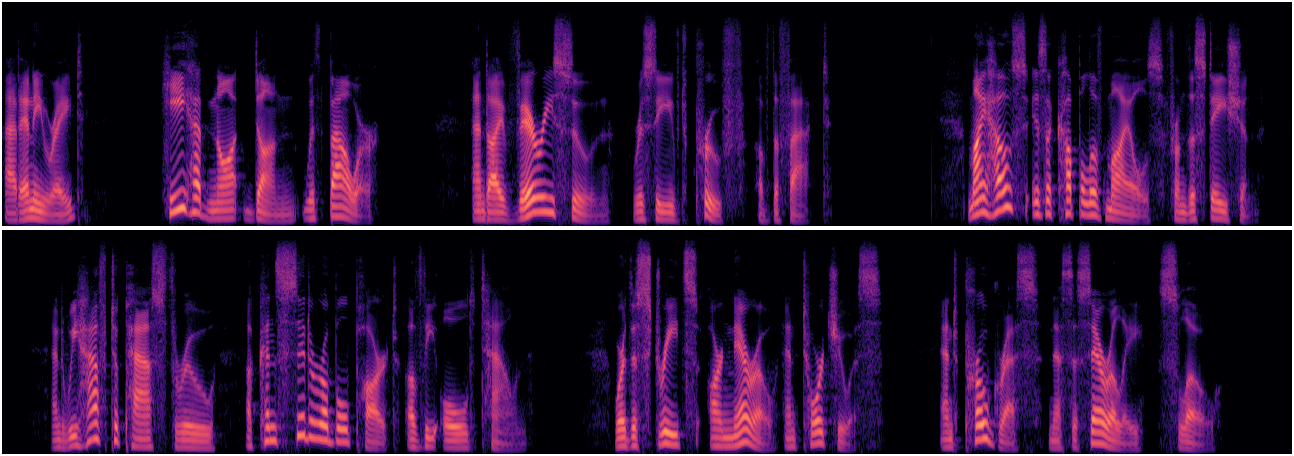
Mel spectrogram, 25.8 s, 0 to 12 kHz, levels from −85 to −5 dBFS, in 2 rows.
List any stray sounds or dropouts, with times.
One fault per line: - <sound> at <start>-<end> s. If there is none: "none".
none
